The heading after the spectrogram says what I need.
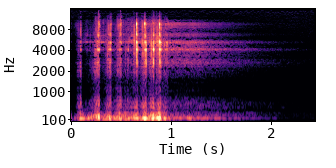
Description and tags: pingpong ball passage low
ball, pong, low, ping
